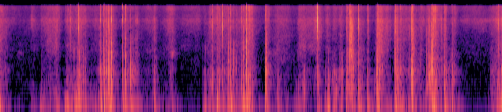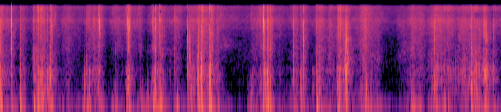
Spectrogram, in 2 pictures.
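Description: Faded, worn blue denim jeans with frayed threads are scratched with short fingernails near the seam, giving bursts of dry, rasping scratches. The scratching comes in quick clustered strokes separated by brief pauses, with a soft low rumble underneath.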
